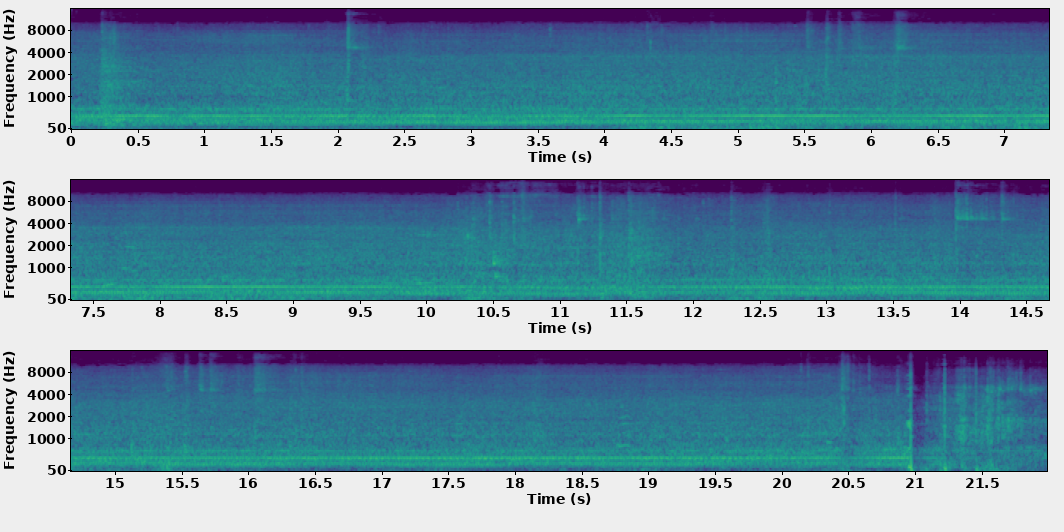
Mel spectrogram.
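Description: A ski lift machine hums steadily.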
